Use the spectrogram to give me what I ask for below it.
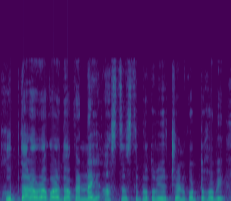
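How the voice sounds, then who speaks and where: A man from Bangladesh teaching English pronunciation, saying each word slowly and repeating it for his students. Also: high voice, lively intonation, fairly bright tone. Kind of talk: pronunciation lesson, word drills.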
